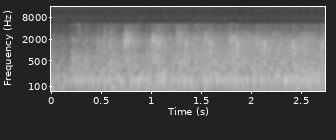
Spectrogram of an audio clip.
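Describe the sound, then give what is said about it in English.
Audience clapping for a volunteer who has come forward to help with a demonstration: a steady patter of fairly light, crisp claps from a small group, continuing evenly for a few seconds with no voices over it. “Let's clap for him.”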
